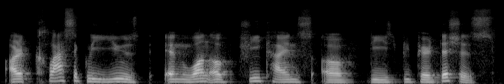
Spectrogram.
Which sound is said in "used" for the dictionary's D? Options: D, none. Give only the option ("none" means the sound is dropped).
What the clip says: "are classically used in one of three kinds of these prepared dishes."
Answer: D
